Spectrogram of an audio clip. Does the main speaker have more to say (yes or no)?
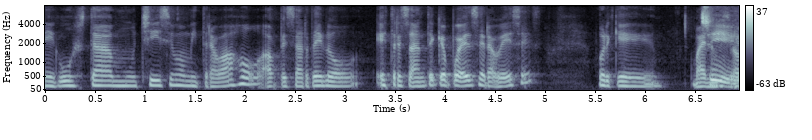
no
